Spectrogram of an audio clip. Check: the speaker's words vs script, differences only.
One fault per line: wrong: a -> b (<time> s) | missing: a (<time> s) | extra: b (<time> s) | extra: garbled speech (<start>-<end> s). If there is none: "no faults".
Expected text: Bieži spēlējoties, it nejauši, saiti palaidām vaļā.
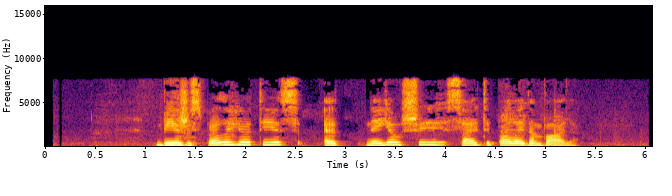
missing: it (2.5 s)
